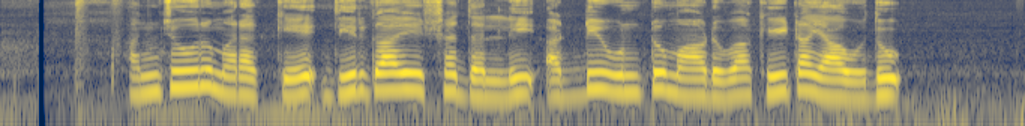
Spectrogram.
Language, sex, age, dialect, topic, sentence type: Kannada, male, 18-24, Mysore Kannada, agriculture, question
